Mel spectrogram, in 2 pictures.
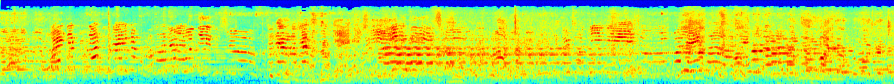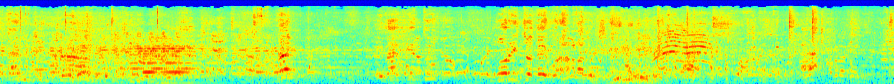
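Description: Loud spoken stage dialogue from folk-drama actors, declaimed over the chatter of a close crowd.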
